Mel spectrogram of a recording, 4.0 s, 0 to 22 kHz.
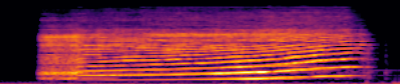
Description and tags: violin rise up 02
A short violin rise up. Recorded with zoom h4n.
bow, riser, Unprossessed, field, violin, string, clean, recording, distortion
